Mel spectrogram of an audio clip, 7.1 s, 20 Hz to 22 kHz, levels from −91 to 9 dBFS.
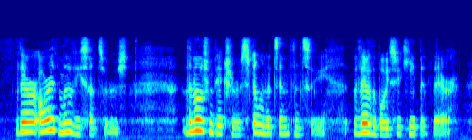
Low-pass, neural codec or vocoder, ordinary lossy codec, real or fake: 7.2 kHz; none; MP3, 48 kbps; real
